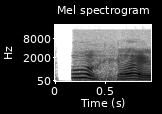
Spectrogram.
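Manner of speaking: yawning while talking. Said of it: "I'm yawning".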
